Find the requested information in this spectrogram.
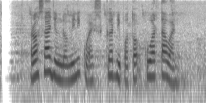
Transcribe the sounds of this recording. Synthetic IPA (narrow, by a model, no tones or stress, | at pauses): rɔsad͡ʒɨŋdominikwɛskɨrdipɔt̪ɔkuwart̪awan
